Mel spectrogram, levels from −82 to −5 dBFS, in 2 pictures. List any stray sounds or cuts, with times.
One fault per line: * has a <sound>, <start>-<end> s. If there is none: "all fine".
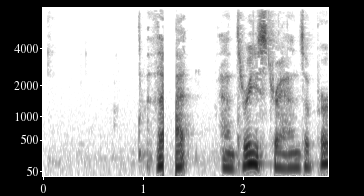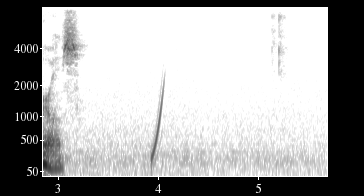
* has a dropout, 1.2-1.3 s
* has a chirp, 3.9-4.1 s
